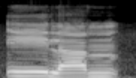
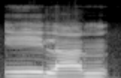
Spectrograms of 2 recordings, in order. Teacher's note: আইনটা উচ্চারণের সময় গলার মধ্যে হালকা চাপ দিতে হবে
